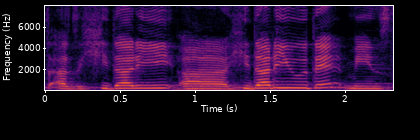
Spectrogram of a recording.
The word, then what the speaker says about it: 左: I mean that that kanji is actually normally pronounced as a hidari uh hidari ude means like left arm so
